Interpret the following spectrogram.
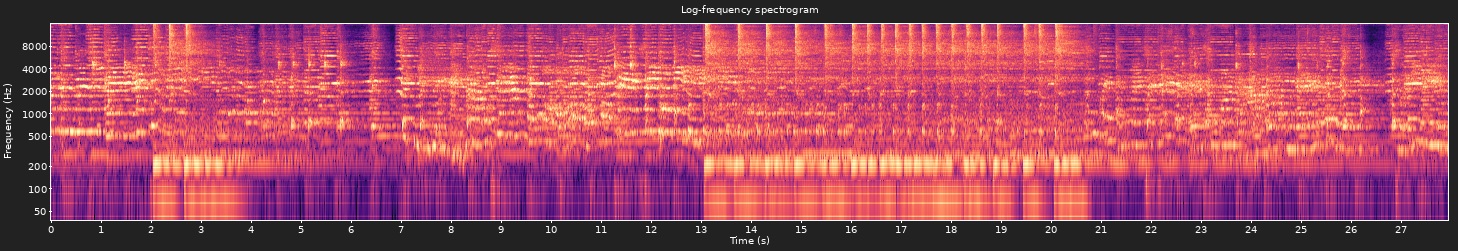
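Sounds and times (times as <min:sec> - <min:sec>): rapid sharp percussion strokes: 0:00.0 - 0:27.9
deep drum: 0:02.0 - 0:05.8, 0:13.1 - 0:21.2
opera singing with accompaniment: 0:20.8 - 0:27.9.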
